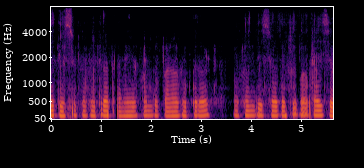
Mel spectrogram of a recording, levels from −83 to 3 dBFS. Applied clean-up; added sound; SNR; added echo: neural mask model Resemble Enhance denoiser.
